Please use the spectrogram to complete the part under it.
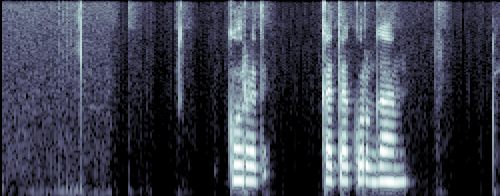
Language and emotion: Russian, neutral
